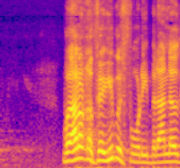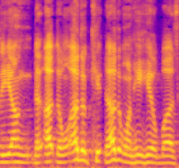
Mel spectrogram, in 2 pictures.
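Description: A man speaks loudly through a microphone.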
